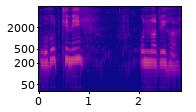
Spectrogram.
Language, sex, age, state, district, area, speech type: Assamese, female, 45-60, Assam, Dhemaji, rural, spontaneous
